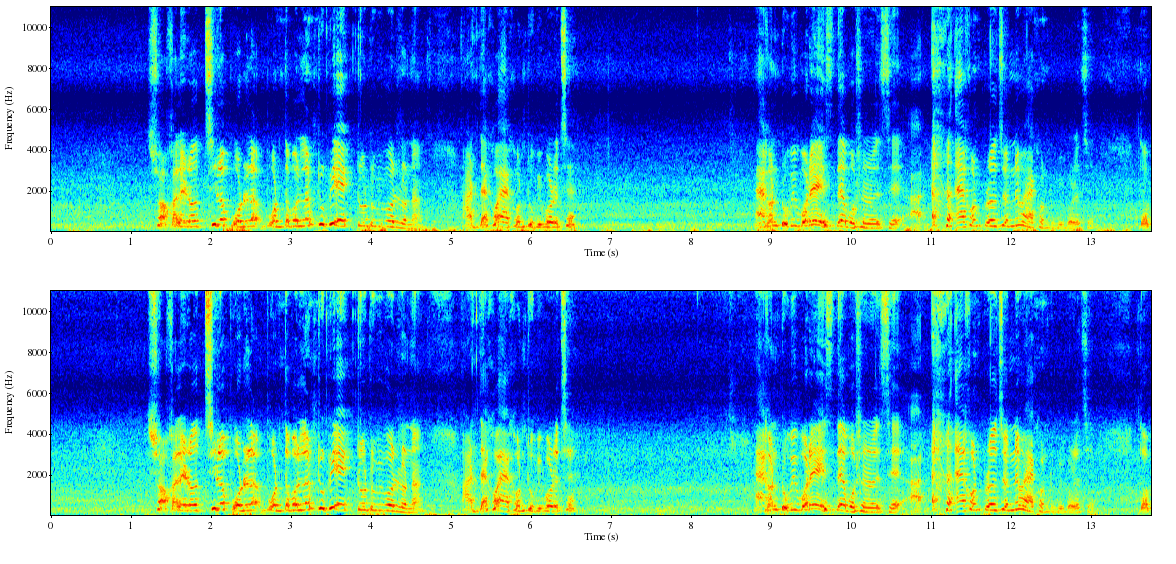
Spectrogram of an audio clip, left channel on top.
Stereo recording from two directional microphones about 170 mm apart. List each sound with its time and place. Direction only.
1.3 s speech: centre (ahead or behind)
6.1 s speech: 70° left (ahead or behind)
8.8 s a sound: 30° left (ahead or behind)
9.1 s speech: centre (ahead or behind)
